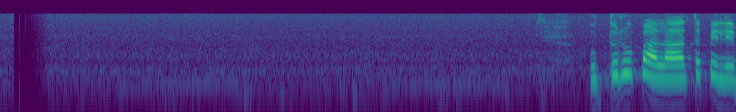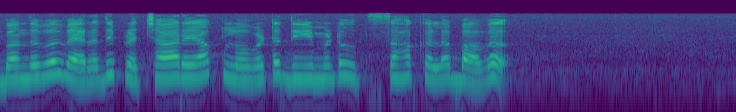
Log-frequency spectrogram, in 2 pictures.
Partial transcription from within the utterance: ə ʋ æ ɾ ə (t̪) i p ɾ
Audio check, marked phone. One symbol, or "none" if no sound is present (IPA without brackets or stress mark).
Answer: d̪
